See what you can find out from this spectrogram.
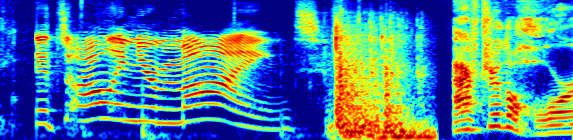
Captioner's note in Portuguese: porta bate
